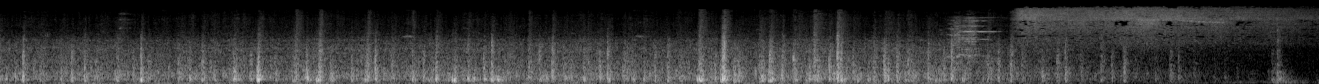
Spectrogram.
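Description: Train sound effect: railway wheels clattering and squealing along the track. About ten seconds in, the clatter gives way to a steady high hiss that fades out near the end.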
